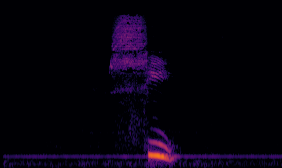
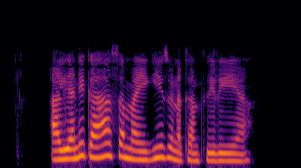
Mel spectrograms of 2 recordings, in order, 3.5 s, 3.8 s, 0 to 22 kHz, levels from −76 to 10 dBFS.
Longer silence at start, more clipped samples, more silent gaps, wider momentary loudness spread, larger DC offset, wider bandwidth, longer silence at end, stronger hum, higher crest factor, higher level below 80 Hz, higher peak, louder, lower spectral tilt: first, 1.35 s vs 0.65 s; neither; neither; first, 22 LU vs 9 LU; neither; first, 16 kHz vs 7.2 kHz; first, 1.35 s vs 0.65 s; neither; about the same, 18 dB vs 14 dB; second, -74 dBFS vs -58 dBFS; second, -14 dBFS vs -2 dBFS; second, -28 LUFS vs -16 LUFS; second, -3.5 dB/octave vs -6.5 dB/octave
